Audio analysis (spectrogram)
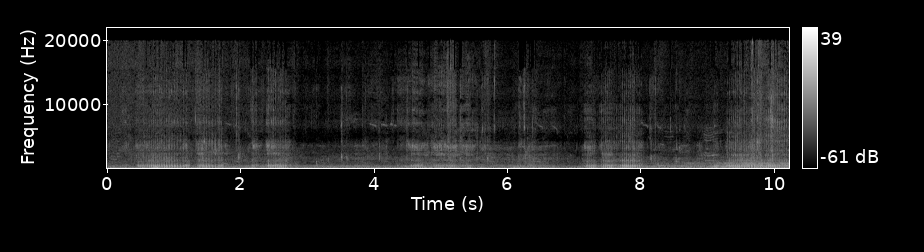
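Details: Snoring, feeding pig on a farm: heavy, rhythmic low grunting comes in repeated pulses every second or two over a steady rumbling background, with some brief scratchy rustles.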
